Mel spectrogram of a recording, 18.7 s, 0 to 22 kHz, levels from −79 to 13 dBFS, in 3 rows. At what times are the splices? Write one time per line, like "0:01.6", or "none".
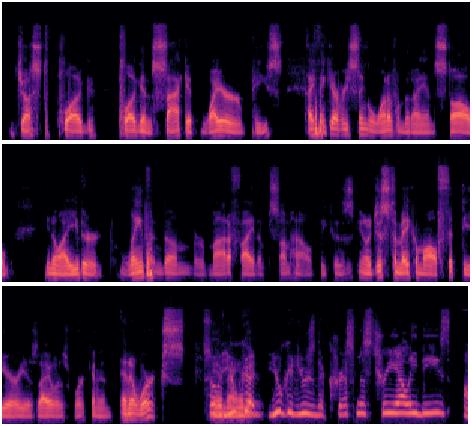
0:15.1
